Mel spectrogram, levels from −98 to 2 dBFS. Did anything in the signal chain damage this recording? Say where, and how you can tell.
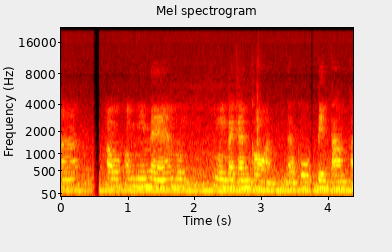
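Yes. A burst of packet loss at 0.47 to 0.58 s, a network fault: about 80 ms of speech never arrived in time. The receiver continued the last sound for 83 ms, fading it into a held buzz or hiss, and the speech then resumes with that section missing.

A short concealed packet loss at 3.74 to 3.78 s, also in the network: about 20 ms went missing. The decoder bridged it with 22 ms of continued sound before blending back into the real audio, which is heard as a brief smear or wobble.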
